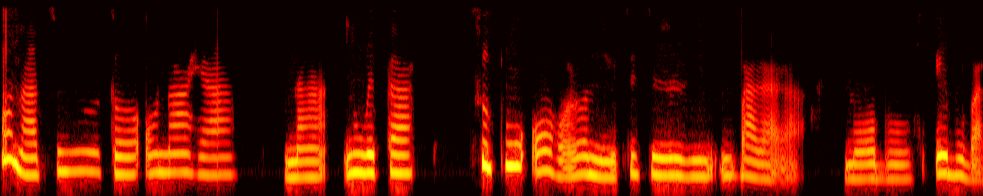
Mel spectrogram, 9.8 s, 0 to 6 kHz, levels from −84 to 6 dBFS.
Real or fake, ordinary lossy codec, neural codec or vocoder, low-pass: fake; none; codec, 44.1 kHz, 7.8 kbps, DAC; 5.4 kHz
